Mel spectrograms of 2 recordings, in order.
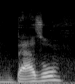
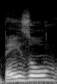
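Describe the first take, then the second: First: It is said in a British accent. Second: It is said in an American accent.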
